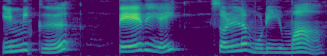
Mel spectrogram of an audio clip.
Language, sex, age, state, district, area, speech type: Tamil, female, 30-45, Tamil Nadu, Nagapattinam, rural, read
